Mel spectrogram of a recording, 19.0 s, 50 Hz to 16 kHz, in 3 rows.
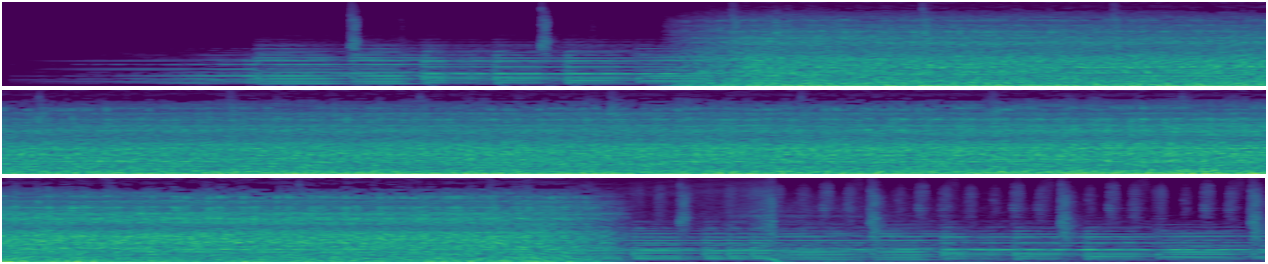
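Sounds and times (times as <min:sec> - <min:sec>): diesel truck engine idling: 0:03.4 - 0:15.8.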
